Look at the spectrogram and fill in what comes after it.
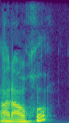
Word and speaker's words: Araujo: Araujo. Du legger trykk på U-en, og så skal du litt opp igjen på O-en. – Ja, eh, altså det skrives araujo. – Mm. – Og uttales Araujo.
